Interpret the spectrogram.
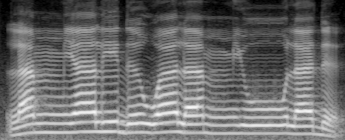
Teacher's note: terakhir huruf Dal dibaca Qalqalah yang memantul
